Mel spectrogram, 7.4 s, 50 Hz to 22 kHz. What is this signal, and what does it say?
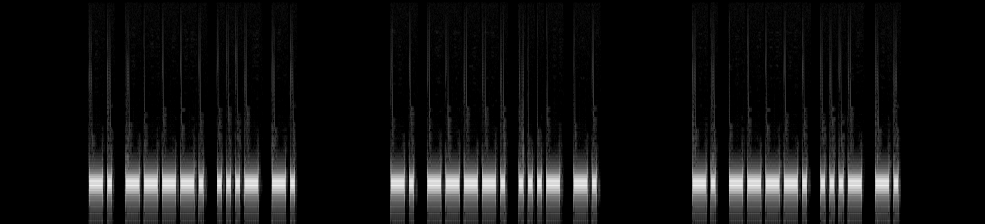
Morse code, heard as a keyed tone, about 36 wpm, 700 Hz. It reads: N9VN N9VN N9VN
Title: USA Call Signs - 4 Characters - Repeated 3x - 35wpm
